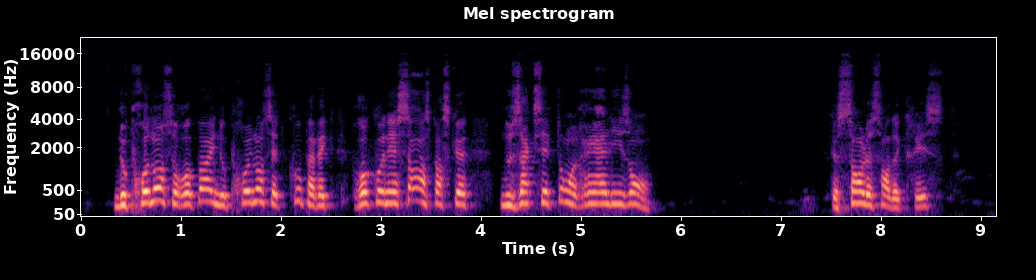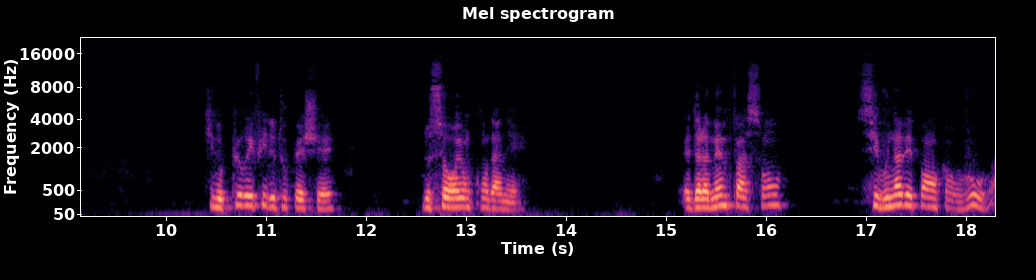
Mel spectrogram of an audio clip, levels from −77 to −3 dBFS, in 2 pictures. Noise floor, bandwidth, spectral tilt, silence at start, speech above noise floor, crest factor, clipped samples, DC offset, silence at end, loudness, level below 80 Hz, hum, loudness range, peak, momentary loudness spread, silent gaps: -75 dBFS; 13.5 kHz; -7 dB/octave; 0.35 s; 54 dB; 20 dB; under 0.1%; under 0.1%; 0 s; -22 LUFS; -62 dBFS; none; 7 LU; -4 dBFS; 12 LU; none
